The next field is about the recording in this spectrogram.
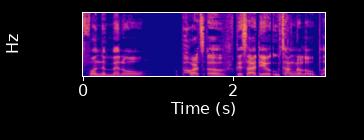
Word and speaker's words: Utang na loob: Utang na loob.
